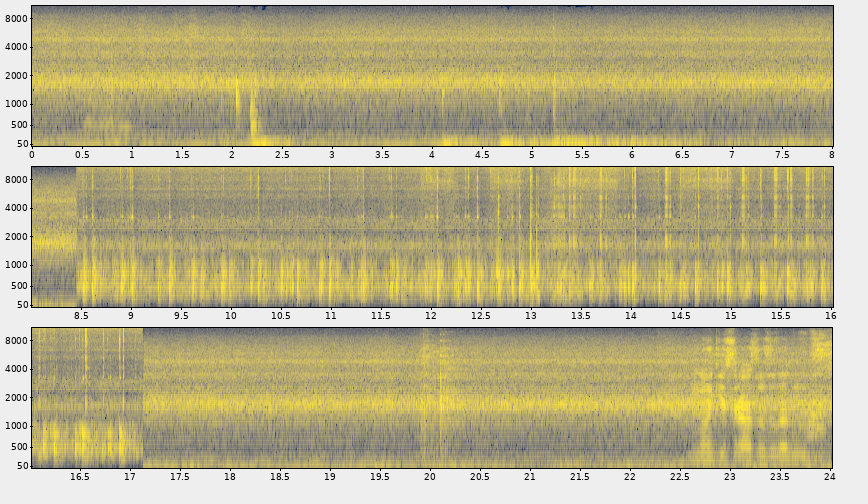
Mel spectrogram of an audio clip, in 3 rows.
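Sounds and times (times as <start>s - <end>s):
low steady hum: 8.5s - 17.2s.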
